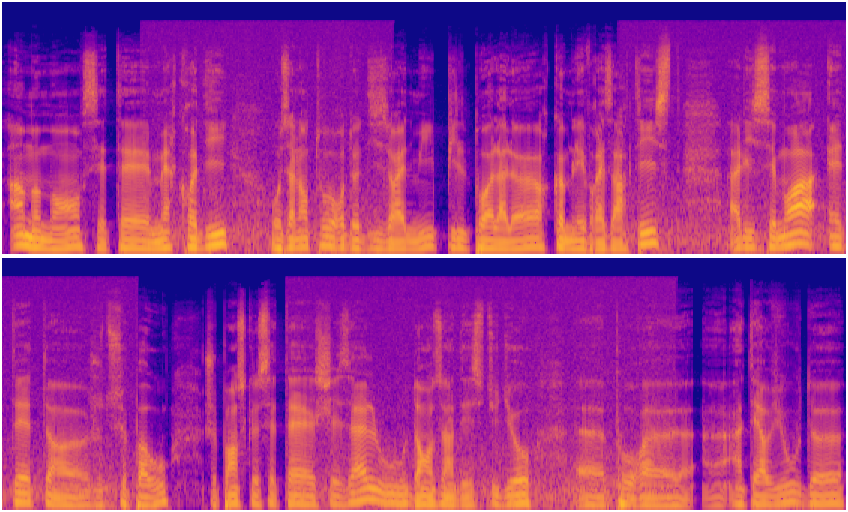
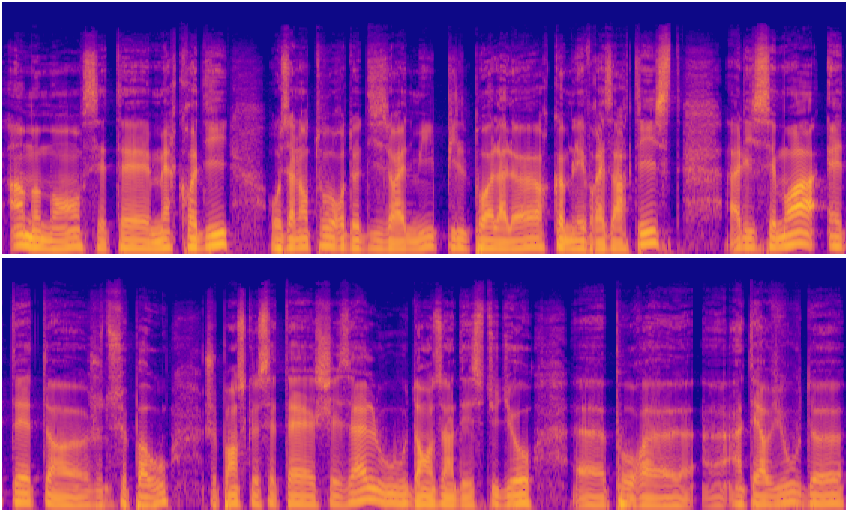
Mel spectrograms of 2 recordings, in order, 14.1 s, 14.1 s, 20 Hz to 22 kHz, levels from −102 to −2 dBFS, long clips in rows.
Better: second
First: hiss; noticeable; from 1 to 3.5 s, from 5 to 8 s and from 9.5 to 13 s; 15 dB below the speech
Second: none

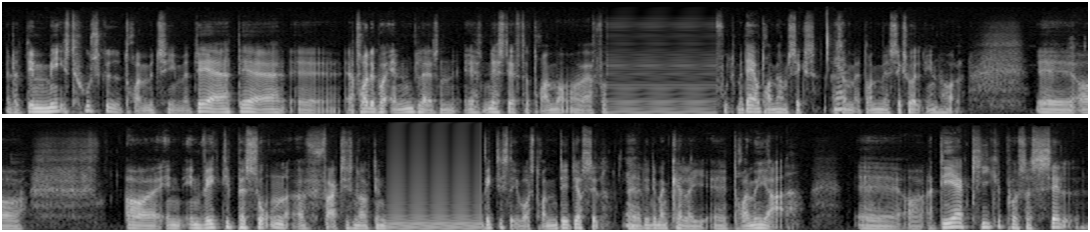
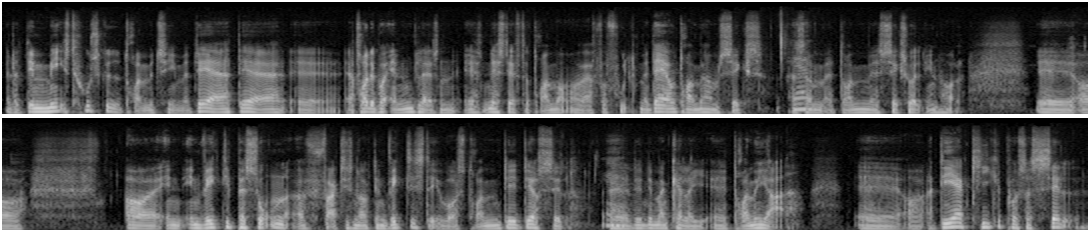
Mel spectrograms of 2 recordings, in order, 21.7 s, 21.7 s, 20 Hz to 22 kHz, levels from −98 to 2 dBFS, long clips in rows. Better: second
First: audio freezing; at 6 s for 1 s and at 15 s for 1 s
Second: none

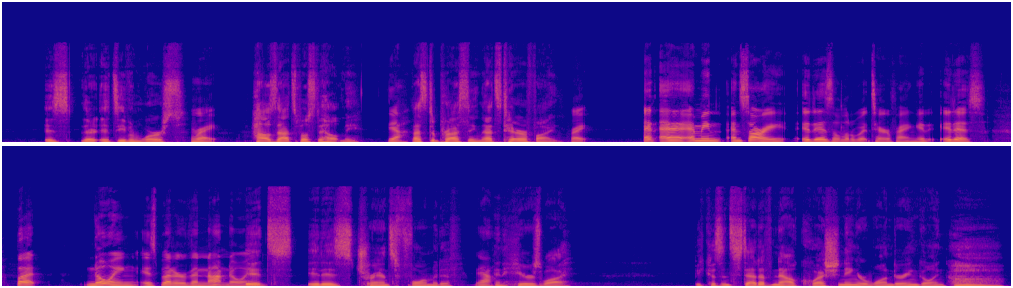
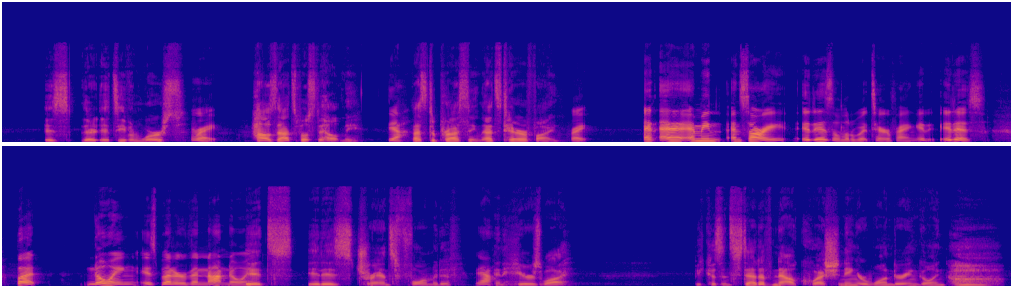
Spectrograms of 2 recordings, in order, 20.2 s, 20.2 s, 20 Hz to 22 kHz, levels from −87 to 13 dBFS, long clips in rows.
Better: first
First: none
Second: thin; somewhat; fading below 250 Hz

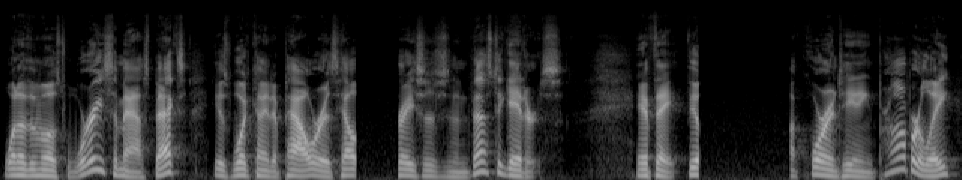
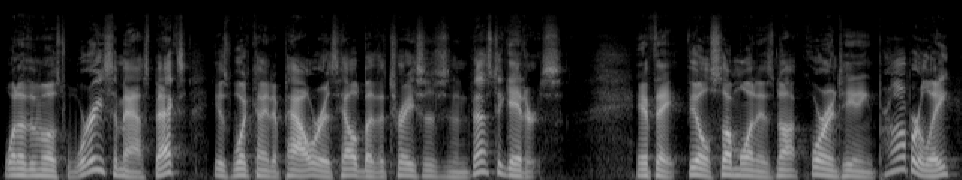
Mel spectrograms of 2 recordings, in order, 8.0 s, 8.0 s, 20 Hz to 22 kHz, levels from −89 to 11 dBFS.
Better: second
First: audio cutting out; at 3 s and at 6 s for 1 s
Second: none

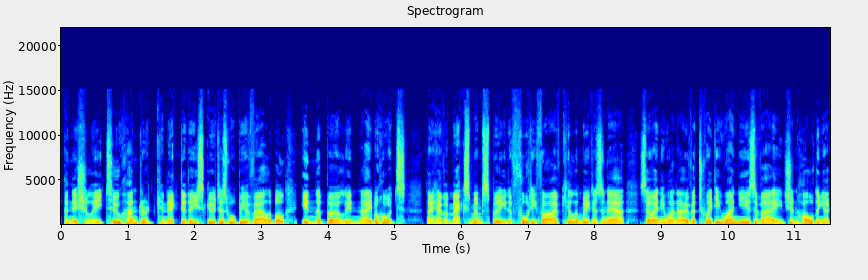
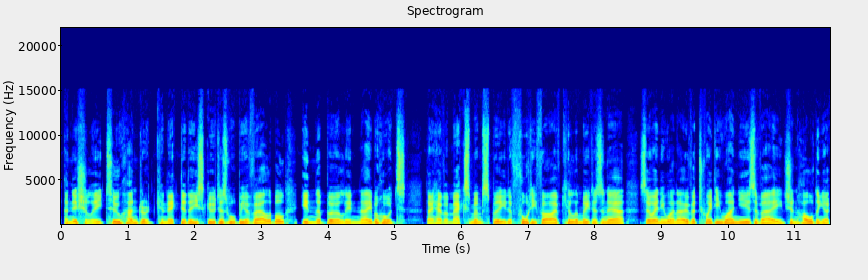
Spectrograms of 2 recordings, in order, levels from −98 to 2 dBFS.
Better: neither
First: none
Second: none

